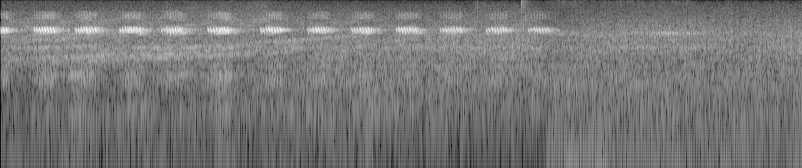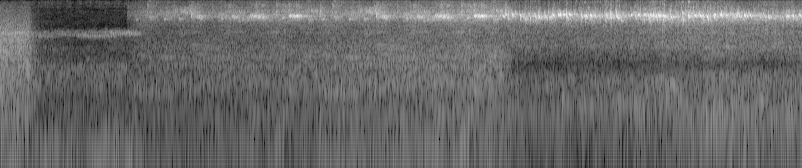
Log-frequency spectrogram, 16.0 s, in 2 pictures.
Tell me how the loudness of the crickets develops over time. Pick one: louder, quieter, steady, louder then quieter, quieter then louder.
quieter then louder.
